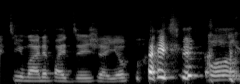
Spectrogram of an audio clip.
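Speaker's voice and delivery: laughing through the words. Real, not acted. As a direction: crack up while saying it.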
